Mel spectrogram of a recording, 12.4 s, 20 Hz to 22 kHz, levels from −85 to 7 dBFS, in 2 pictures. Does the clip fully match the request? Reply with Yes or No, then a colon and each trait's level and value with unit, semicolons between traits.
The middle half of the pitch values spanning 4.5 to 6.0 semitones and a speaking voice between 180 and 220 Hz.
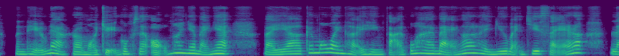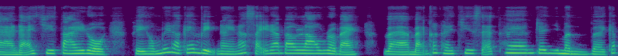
Yes: average, 5.1 semitones; high, 195 Hz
